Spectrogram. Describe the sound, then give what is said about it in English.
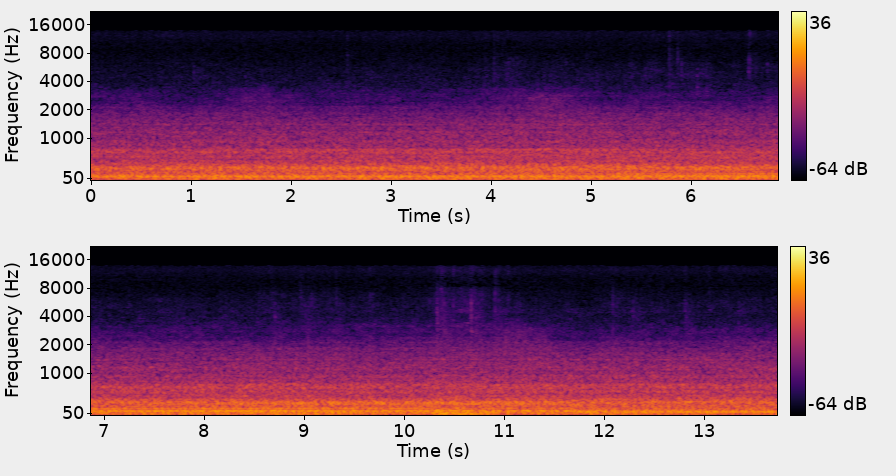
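A car drives along dark Pennsylvania back roads at night, giving a steady, even low rumble of engine and road noise that holds throughout without change or talk. “As I drive through these dark Pennsylvania back roads doing my little podcast here, I look into the glowing lights of these homes.”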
